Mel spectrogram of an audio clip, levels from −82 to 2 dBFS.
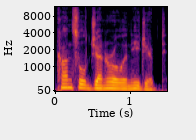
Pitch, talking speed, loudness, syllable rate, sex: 125 Hz, 160 wpm, -16 LUFS, 5.4 syllables/s, male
